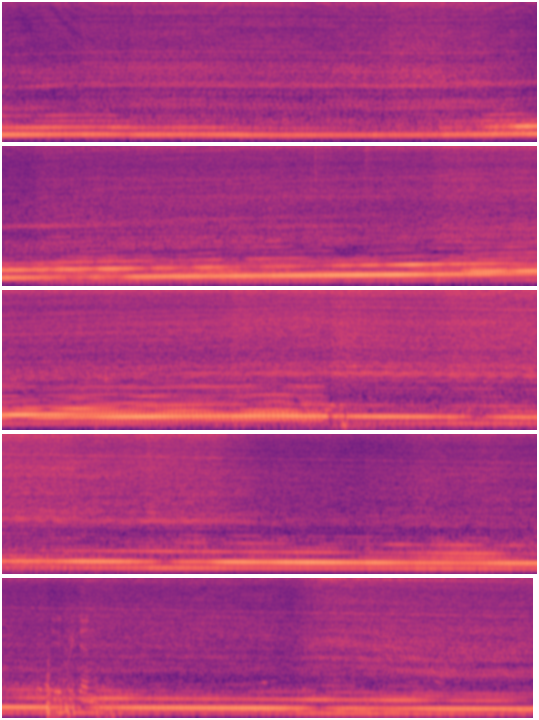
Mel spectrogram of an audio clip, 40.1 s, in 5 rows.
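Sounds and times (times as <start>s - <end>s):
car engine revving under load: 0.0s - 40.0s.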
